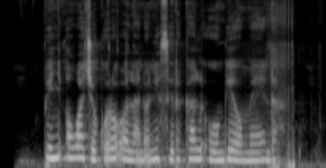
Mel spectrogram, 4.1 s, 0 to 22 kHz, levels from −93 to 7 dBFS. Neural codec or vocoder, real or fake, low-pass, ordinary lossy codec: none; real; none; none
